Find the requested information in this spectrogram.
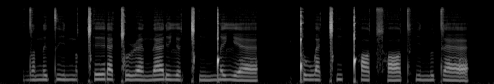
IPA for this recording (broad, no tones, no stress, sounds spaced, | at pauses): dˤ u n i t̪ i n ɒ ǀʰ e ɾ æ ǀ u ɭ æ n æ ɾ i lʲ ɒ ǀʰ i ŋ͡ǃ e lʲ æ | ǃ u w æ ǀʰ i ǃʰ ɒ t͡sʰ ɒ tʰ i n u t æ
